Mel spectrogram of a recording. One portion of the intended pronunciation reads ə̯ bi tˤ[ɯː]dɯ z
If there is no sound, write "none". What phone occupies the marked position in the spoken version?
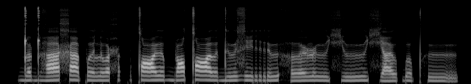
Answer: ɤː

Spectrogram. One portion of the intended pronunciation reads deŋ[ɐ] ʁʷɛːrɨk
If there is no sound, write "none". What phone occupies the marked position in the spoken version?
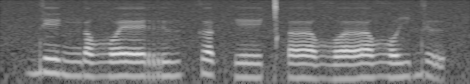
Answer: ɐ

